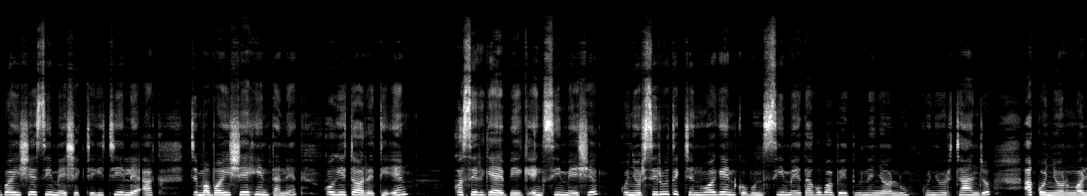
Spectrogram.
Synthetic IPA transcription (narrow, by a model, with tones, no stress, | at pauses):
ba˦i˦ʃe˦si˦me˨ʃe˨k̚t͡ʃe˨ɡi˦t͡ʃi˦le˨ʔa˦k | t͡ʃe˨ma˨bɔ˦i˦ʃe˦hi˦nta˨nɛ˨t | ko˦ɡi˦tɔ˦ɾe˨ti˨ʔe˦ŋ | kɔ˦sɪ˦ɾɡɛ˦bi˨ɡe˦ŋsi˦me˨ʃe˦kːo˨ɲo˨ɾsi˦ɾu˦ti˦k̚t͡ʃe˨nu˦a˦ɡe˦nko˨bu˨nsi˦me˨˦ta˨ko˦ba˦be˨tu˦nɛ˦ɲɔ˨lu˦ko˦ɲo˦ɾt͡ʃa˦ɲd͡ʒo˦ | a˦kːo˨ɲo˨ɾŋɔ˨l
